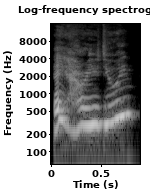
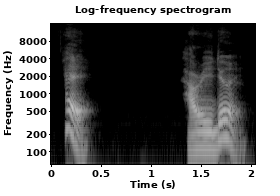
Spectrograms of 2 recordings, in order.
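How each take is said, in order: First: Very high greeting rising into a question; hurried, not calmed down. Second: Low, relaxed greeting with a pause after "Hey"; calm it down, let "doing" fall; calm, slowed down. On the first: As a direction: pitch it way up, rushing to the question. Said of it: "and slow it down". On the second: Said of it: "Calming it down". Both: Shown as a demonstration.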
